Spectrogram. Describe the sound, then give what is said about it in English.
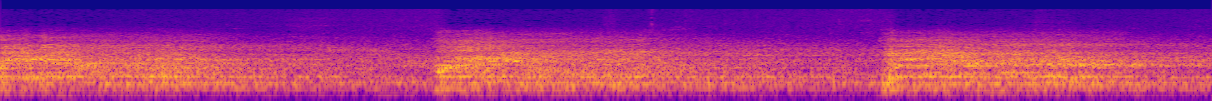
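A loud, sustained booming sky sound, like trumpets, known as sky trumpets and not thunder, rolls on in three long droning swells, each restarting abruptly at full strength before slowly fading, with no voices. “People from all over the globe have experienced the same phenomenon. They call it sky trumpets.”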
